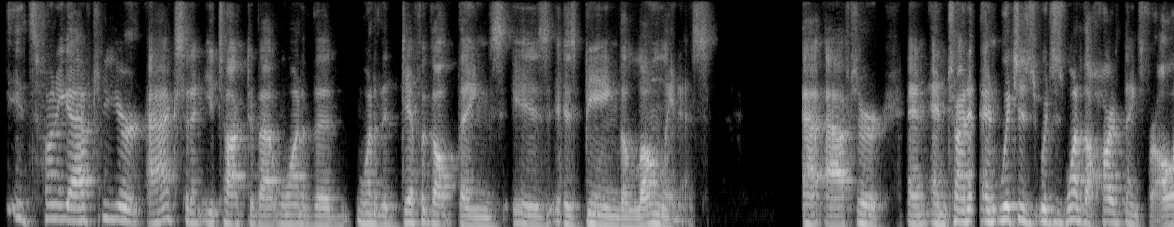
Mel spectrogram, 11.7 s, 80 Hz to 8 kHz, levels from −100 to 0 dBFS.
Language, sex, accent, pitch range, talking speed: English, male, American, 115-150 Hz, 200 wpm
